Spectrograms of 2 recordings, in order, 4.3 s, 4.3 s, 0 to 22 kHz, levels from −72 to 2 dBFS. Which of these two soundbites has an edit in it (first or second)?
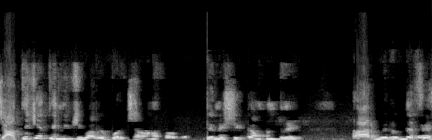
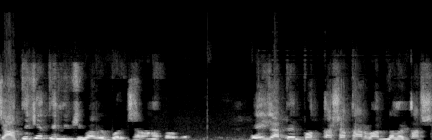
first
